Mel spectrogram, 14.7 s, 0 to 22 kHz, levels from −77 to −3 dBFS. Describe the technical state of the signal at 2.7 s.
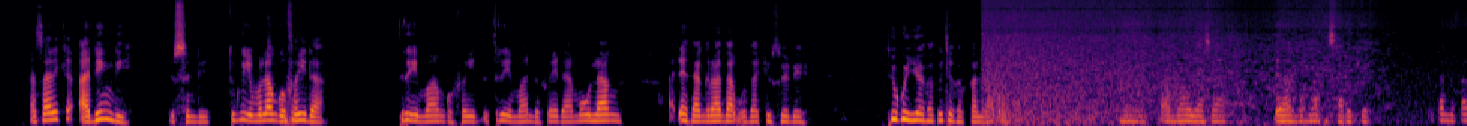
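Hard clipping occurs from 2.66 to 2.71 s, a burst of about 50 ms. For that instant the speech peaks run about 4 dB past what a stage in the chain can pass, so their tops are sliced flat. The squared-off peaks add harmonics high above the voice's natural range, heard as a brief crackle on the loudest part of the sound.

Noise suppressor artifacts also affect this moment, as they do the whole clip. The suppressor judges each frequency band frame by frame and pulls down whatever it takes for steady noise, by about 17 dB here. Around 2.7 s the background dips in the gaps and swells back under the speech.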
